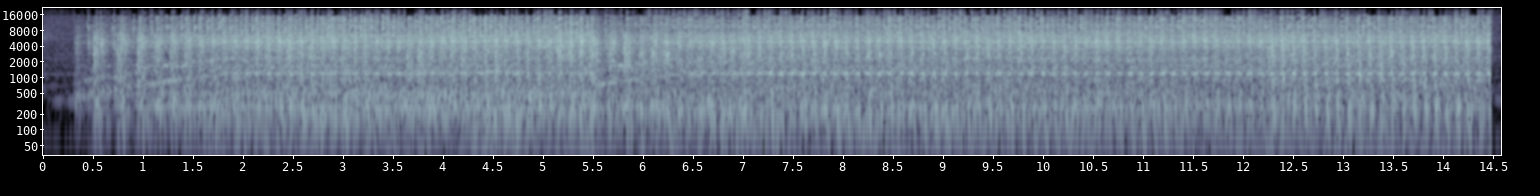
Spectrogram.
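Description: An embroidery machine stitches down vinyl in the hoop for an in-the-hoop pooch pouch bag dispenser, with rapid, steady, loud mechanical stitching running continuously throughout and no voices.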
